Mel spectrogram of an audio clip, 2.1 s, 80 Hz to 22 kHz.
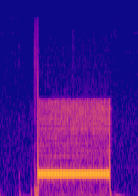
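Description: A phone line clicks, then a single steady electronic ring tone hums loudly for about a second before cutting off, with no one speaking, as a call is placed from the 102.9 The Wolf morning show.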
